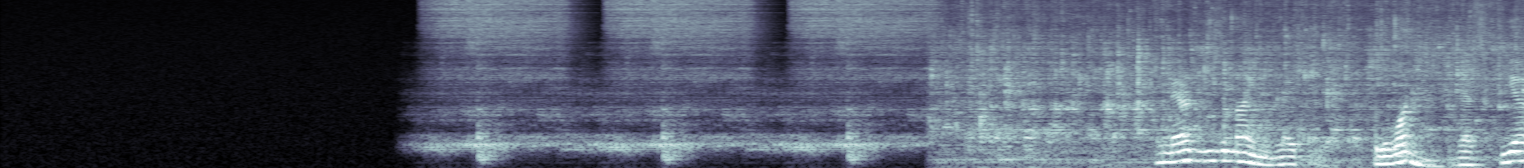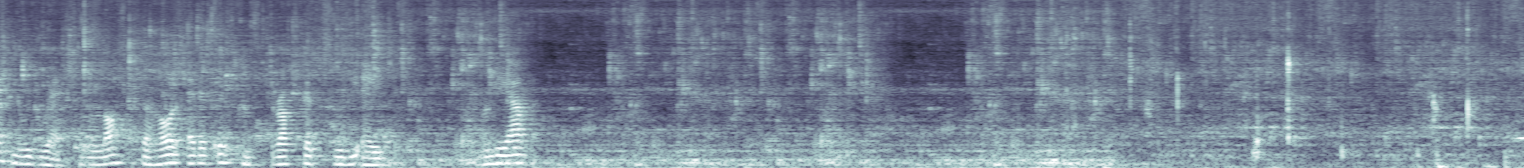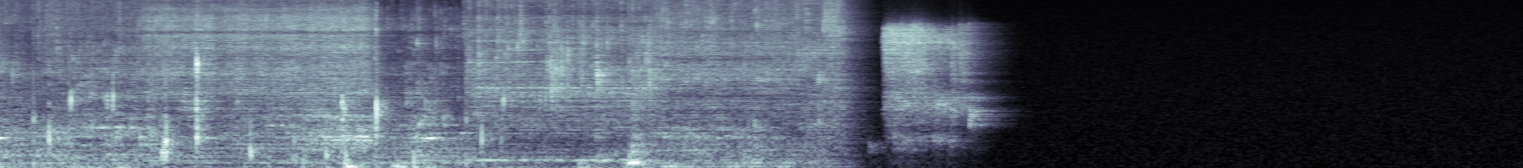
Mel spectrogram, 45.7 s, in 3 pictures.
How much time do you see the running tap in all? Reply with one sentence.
The running tap can be heard for 36 seconds in total.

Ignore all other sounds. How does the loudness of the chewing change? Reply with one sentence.
The loudness of the chewing goes up, then down.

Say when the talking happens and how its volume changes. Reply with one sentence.
The talking can be heard from 11.6 to 19.2 s, at a steady volume; and briefly from 20.1 to 20.6 s.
